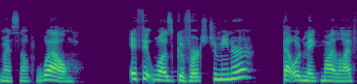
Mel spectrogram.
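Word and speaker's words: Gewürztraminer: Pronunciation, Gewurztraminer.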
